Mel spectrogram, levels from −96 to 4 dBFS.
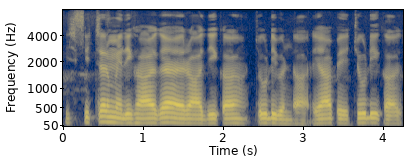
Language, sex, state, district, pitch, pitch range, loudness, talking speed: Hindi, male, Haryana, Charkhi Dadri, 115 Hz, 105-120 Hz, -16 LUFS, 170 wpm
